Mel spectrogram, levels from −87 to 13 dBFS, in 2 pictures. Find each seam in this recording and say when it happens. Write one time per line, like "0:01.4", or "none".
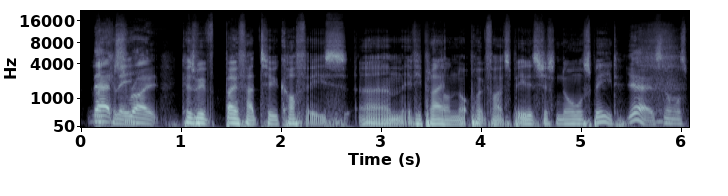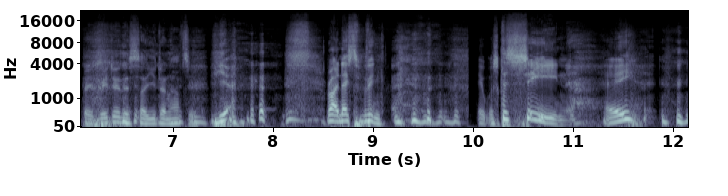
0:03.6
0:10.3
